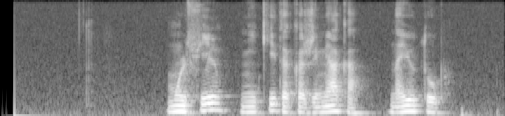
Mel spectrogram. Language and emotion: Russian, neutral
